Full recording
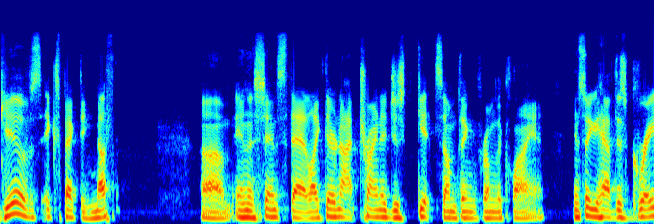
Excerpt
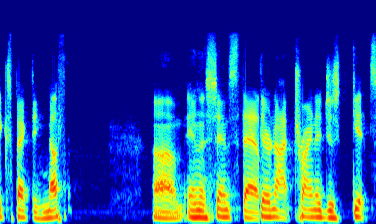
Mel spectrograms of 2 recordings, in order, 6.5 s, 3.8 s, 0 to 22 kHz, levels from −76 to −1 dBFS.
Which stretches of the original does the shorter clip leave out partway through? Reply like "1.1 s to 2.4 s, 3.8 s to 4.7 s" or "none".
3.1 s to 3.2 s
